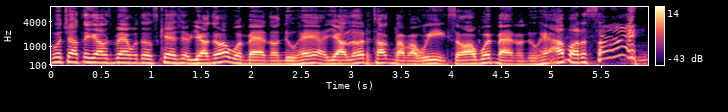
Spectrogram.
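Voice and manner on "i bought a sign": laughing. Real, not acted. Punchline about cash apps.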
